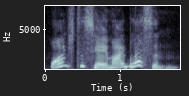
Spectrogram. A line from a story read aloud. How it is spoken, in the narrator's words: whined Toddy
